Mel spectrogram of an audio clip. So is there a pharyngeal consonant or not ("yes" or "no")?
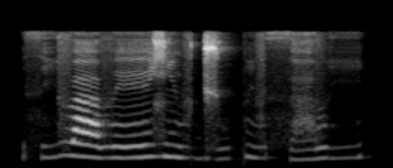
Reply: no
